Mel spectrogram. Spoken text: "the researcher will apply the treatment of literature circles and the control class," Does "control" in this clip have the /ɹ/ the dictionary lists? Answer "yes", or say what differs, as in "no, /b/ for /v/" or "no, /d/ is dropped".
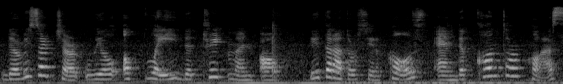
no, /ɹ/ is dropped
